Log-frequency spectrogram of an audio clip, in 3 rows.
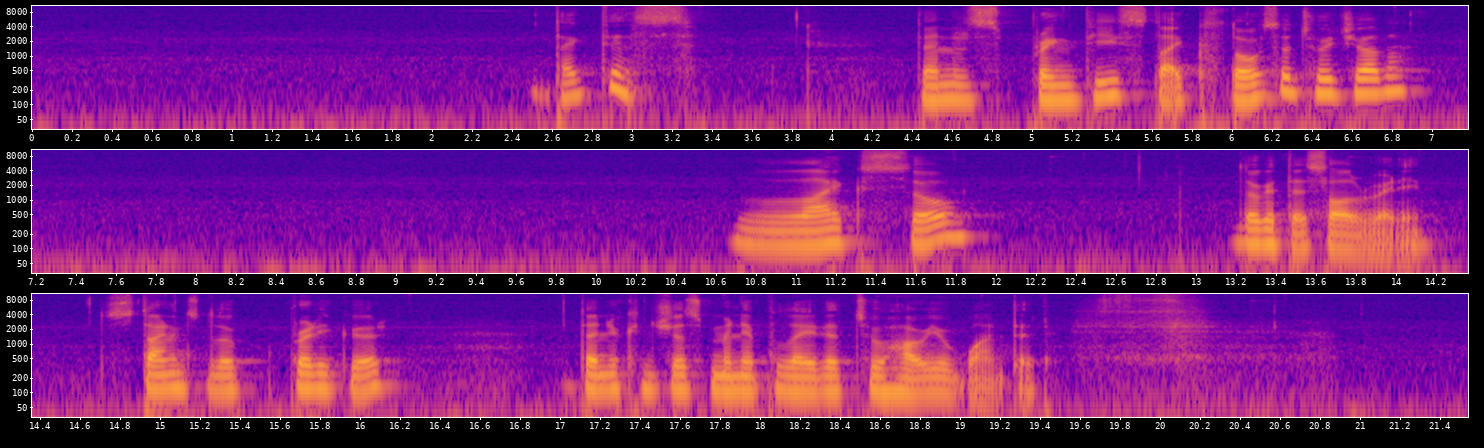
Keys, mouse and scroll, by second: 4.2-9.6 drag, 12.0-14.8 middle drag, 14.8-17.6 drag, 21.3-21.5 drag.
